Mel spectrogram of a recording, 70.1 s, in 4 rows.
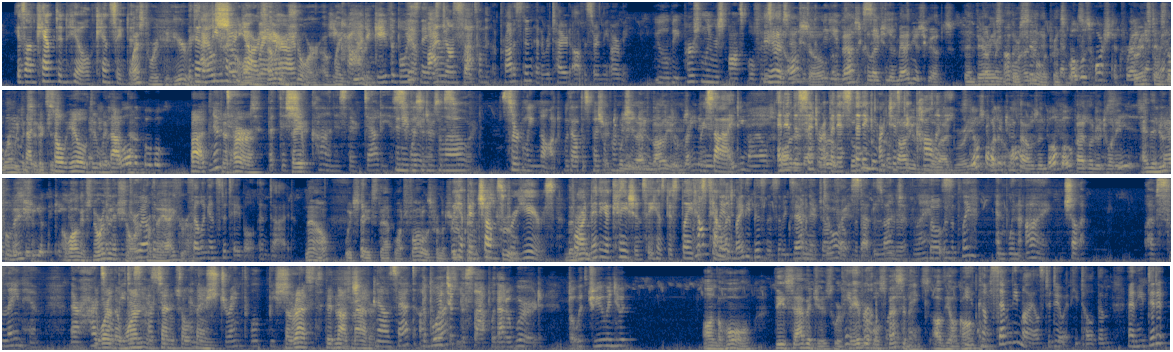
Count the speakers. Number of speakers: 10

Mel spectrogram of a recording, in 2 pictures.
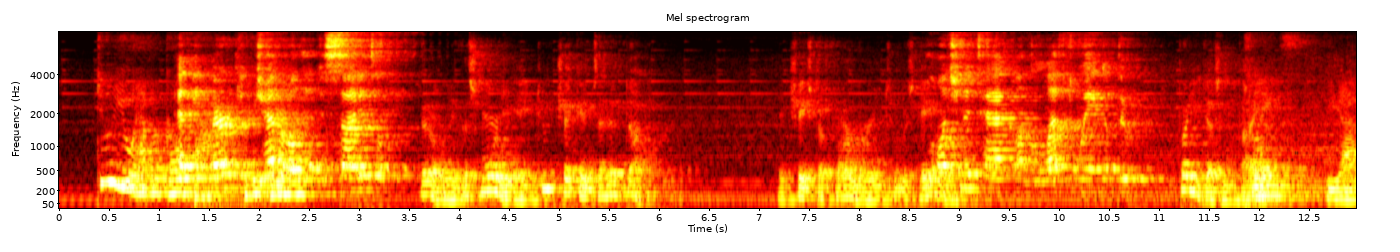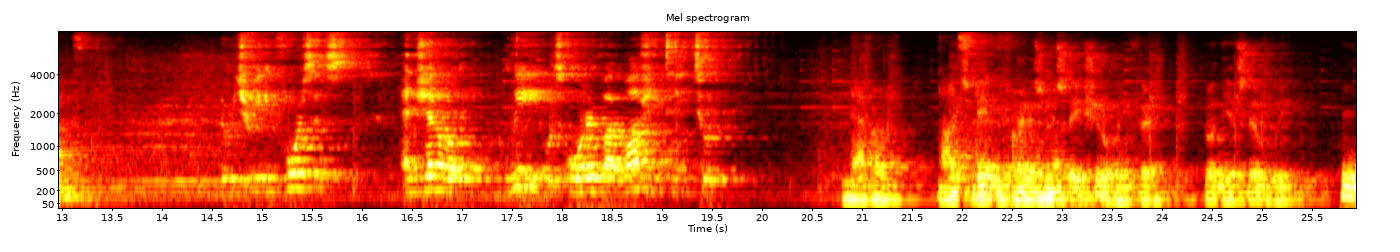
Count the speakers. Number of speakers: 3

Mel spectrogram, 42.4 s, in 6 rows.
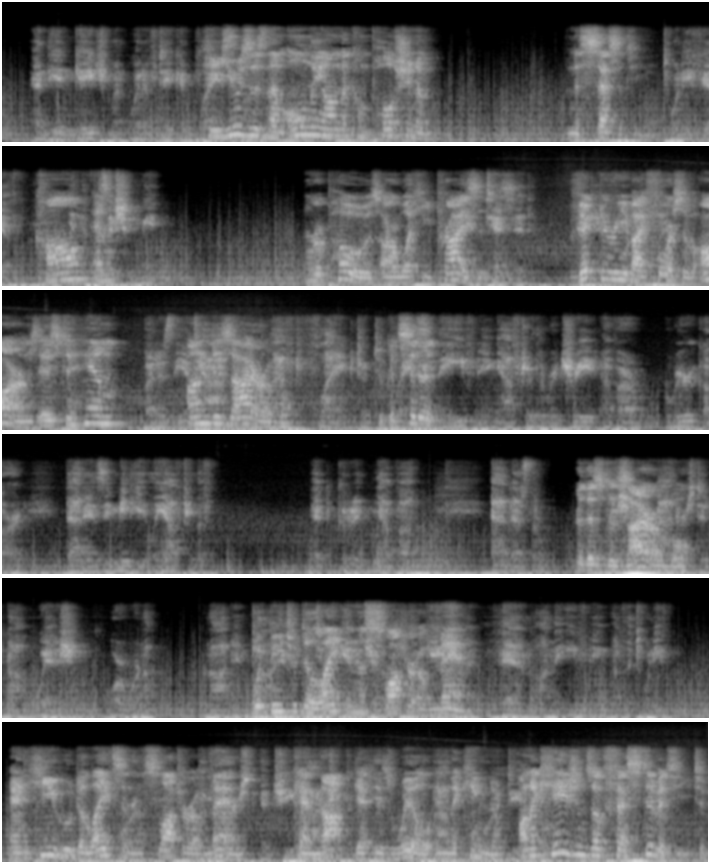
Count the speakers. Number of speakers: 2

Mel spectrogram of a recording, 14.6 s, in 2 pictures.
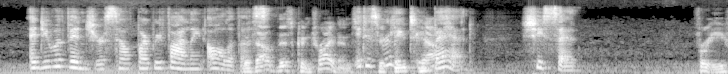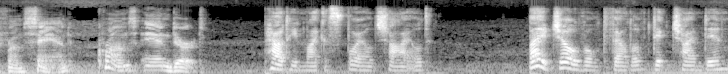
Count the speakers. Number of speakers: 2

